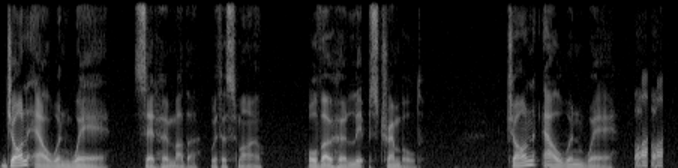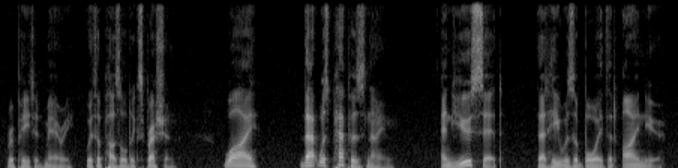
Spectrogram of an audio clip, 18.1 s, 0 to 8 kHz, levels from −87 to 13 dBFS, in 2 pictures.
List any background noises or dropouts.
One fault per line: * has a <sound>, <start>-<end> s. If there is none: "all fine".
* has a laugh, 8.5-8.8 s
